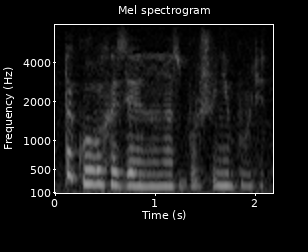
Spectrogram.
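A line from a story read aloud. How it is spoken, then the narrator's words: Glum. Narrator (Russian): уныло продолжал Адольф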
